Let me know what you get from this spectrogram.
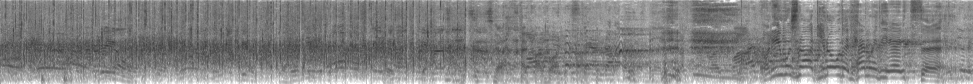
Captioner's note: some Applause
